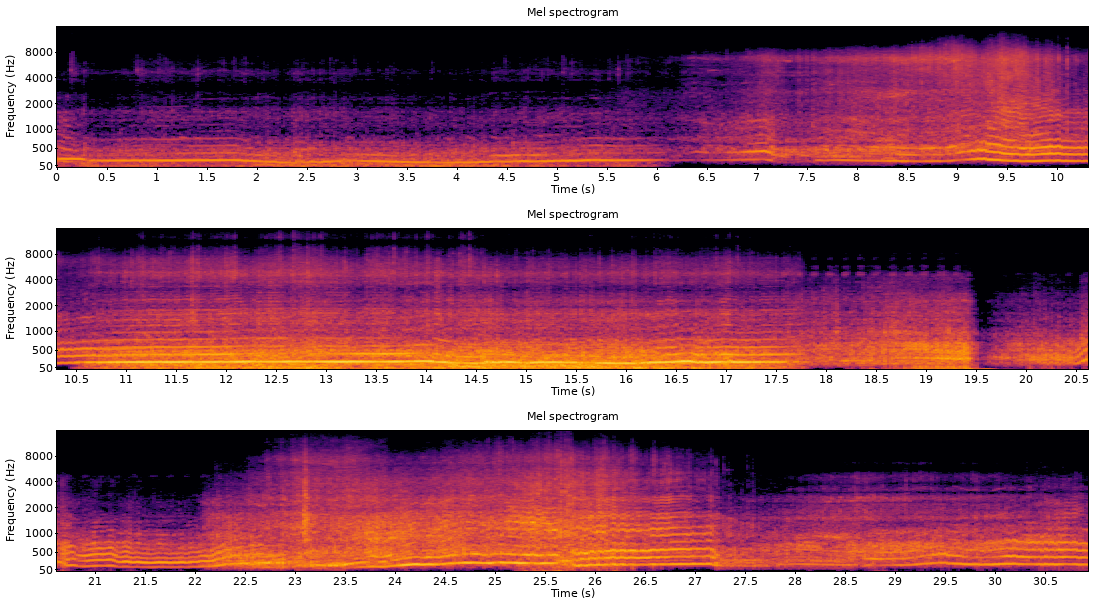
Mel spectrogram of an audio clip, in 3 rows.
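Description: Hyundai i20 Rally2 car's turbocharged four-cylinder engine at full stage pace on gravel, its revs rising and falling again and again through gear changes. The loudest stretch, in the middle, is heard from inside the cockpit, with a heavy rumble under the engine note.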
